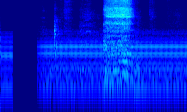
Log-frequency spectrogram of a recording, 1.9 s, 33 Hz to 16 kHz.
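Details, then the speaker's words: 1965 Ampeg G12 Gemini I guitar amp brought up on a variac at about 79-80 volts: steady low buzzing hum with gritty edge through the speaker even between notes; mains hum, some DC suspected on heater lines, unconfirmed. "got a bunch of noise coming out of the speaker um there seems to be some dc on the heater lines"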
